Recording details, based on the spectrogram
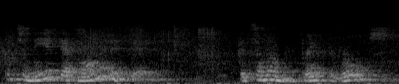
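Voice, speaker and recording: A woman's voice: mid-range voice, sing-song, brisk, mellow, distant mic, a little hiss or hum. A woman from New Zealand, a guest speaker at a spiritualist chapel, giving a spiritual talk with candid, self-mocking personal stories. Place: chapel hall. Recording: echoey dull hall recording from afar.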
